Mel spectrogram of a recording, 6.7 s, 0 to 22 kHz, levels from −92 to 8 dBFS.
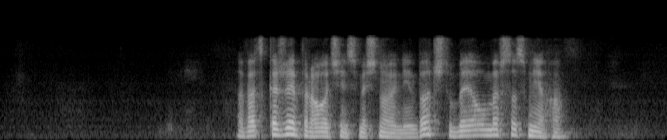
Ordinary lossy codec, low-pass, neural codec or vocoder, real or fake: Opus, 24 kbps; 7.2 kHz; codec, 16 kHz, 0.3 kbps, FocalCodec; fake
